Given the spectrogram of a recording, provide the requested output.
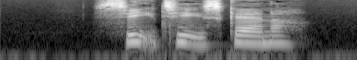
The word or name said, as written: CT-scanner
